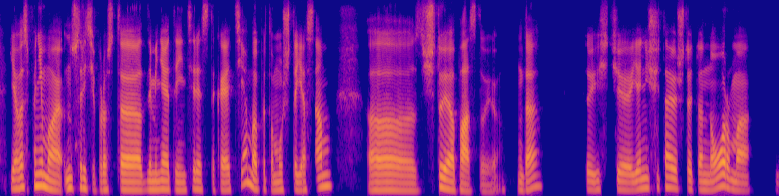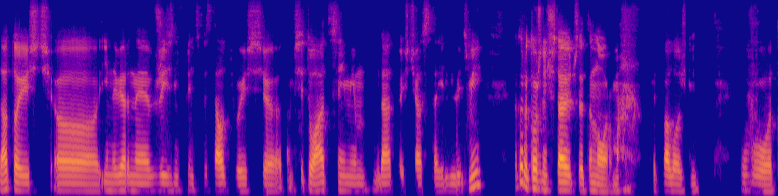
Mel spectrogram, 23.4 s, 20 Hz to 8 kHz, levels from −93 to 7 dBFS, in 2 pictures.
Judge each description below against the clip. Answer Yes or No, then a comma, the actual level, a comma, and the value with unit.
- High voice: No, low, 120 Hz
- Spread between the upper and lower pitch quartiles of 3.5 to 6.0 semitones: No, average, 2.7 semitones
